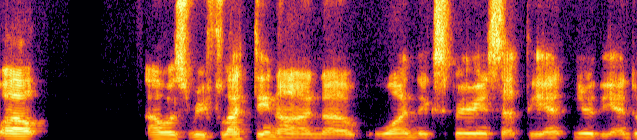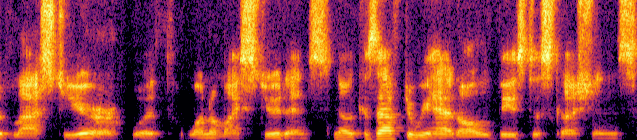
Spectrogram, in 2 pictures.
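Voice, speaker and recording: A man speaks in a plain, everyday voice. His pace is moderate and his pitch varies in an ordinary way. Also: medium pitch for a man. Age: 60s. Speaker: elementary school teacher. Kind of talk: personal anecdote in panel.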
